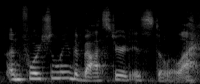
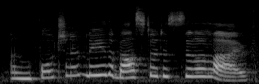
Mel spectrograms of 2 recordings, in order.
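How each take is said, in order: First: It is said in the speaker's plain everyday voice. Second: It is said in a put-on British military voice.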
